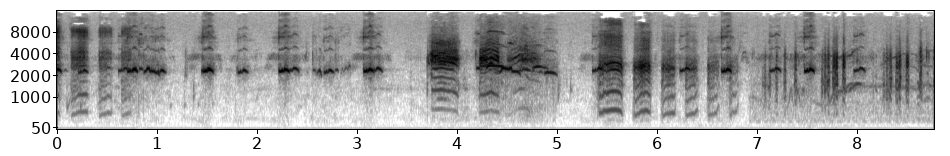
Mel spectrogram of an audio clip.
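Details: Eurasian teal (Anas crecca) giving short, ringing whistled 'krick' notes in quick runs, about two or three a second, mixed with harsher nasal quacking bursts.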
